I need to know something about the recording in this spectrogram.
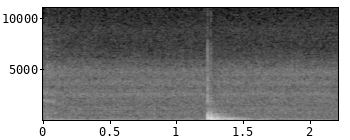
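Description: A single dull knock a little over a second in, dying away quickly, over faint room tone.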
